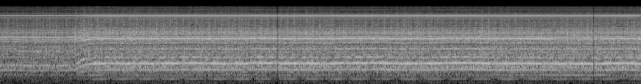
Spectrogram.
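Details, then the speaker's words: Combi drill with bit pressed by a spreader clamp, drilling slowly through a steel window lintel: steady high motor whine at constant pitch holding evenly under load; cutting steel smoothly, normal. "so now we can go ahead and depress the trigger on the drill and then let that pressure a nice slow pace cut through the steel lintel"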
